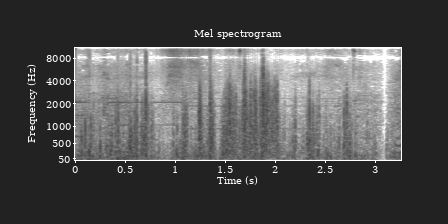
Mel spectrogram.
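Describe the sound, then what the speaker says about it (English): Wind buffets the microphone in a constant, close rumble with gusty swells and rustling, loud enough to drown out most other sound, at National Harbor, Maryland. "It's kind of windy still."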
